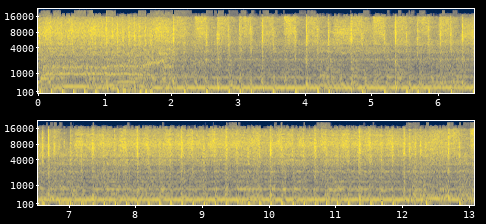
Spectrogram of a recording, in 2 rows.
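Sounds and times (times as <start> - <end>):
cymbals: 0.0 - 3.3
electric guitar chords: 0.0 - 13.0
kick drum beats: 0.0 - 13.0.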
